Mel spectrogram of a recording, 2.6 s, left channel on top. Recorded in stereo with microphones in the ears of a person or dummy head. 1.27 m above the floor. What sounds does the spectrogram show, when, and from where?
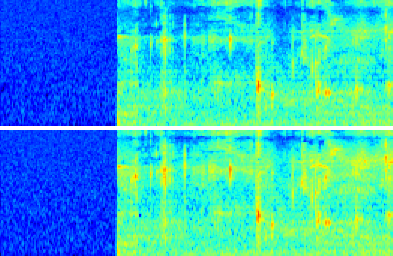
0.8 s chewing: 15° right (ahead or behind)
